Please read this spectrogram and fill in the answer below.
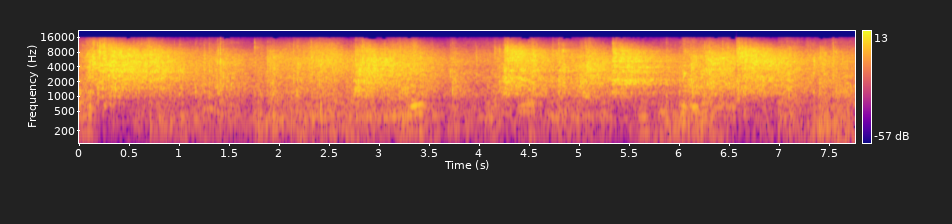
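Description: Hockey play: skates scraping in long hissing strokes, with sharp slaps and knocks of sticks and puck.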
